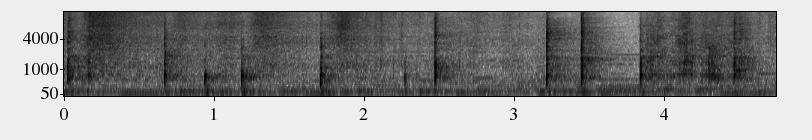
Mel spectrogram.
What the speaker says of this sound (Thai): แล้วก็ค่อยๆผัดไปเรื่อย ๆ นะครับ จนกว่าพริกแกงมันจะหอมนะครับ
